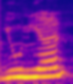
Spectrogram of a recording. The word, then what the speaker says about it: union: Next, he is a union member. So union, the word is starting with the letter U, but the sound is Y, year. So we'll use here A, not N.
